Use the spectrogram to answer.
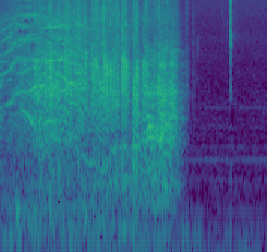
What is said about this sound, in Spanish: Es el encargado de mantenimiento que se ríe muy alto y tiene, y, tiene muchas manos. Es como Shiva, aplaude muchísimo, como si fuera un público.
